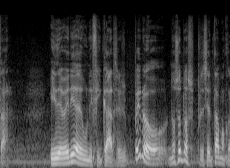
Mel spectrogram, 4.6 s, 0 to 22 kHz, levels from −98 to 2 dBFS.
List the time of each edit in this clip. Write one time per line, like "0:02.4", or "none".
0:03.7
